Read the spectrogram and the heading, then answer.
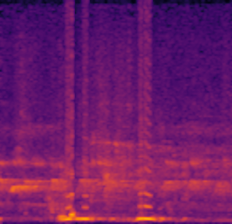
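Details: Pinon's imperial pigeon in Nabire, Papua, used as a lure call for males and females, giving two low, hollow cooing notes about a second apart, each with a slight rise and fall, over faint background hiss.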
